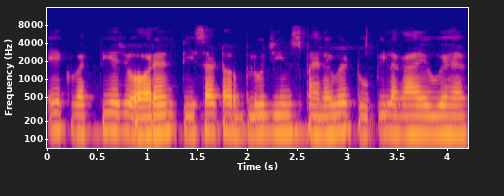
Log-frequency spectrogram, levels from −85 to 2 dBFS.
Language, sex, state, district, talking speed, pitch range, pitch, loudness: Hindi, male, Jharkhand, Deoghar, 225 wpm, 125-130 Hz, 125 Hz, -21 LUFS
